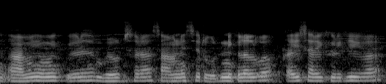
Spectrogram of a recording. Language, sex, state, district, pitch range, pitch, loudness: Hindi, female, Uttar Pradesh, Gorakhpur, 160-175 Hz, 165 Hz, -30 LUFS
